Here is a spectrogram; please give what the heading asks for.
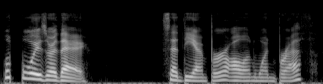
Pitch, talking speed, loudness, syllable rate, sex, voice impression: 185 Hz, 205 wpm, -18 LUFS, 6.1 syllables/s, female, very feminine, slightly adult-like, slightly middle-aged, thin, slightly tensed, slightly powerful, bright, slightly soft, clear, fluent, slightly cute, slightly cool, very intellectual, refreshing, very sincere, very calm, friendly, reassuring, slightly unique, very elegant, slightly sweet, slightly lively, kind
